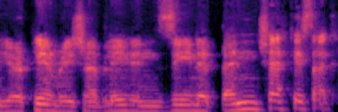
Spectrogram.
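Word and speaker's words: Zina Bencheikh: You've got a new leader for the UK and European region, I believe, in Zina Benchek. Is that correctly how I pronounce her name? Zina Benchik, yeah.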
